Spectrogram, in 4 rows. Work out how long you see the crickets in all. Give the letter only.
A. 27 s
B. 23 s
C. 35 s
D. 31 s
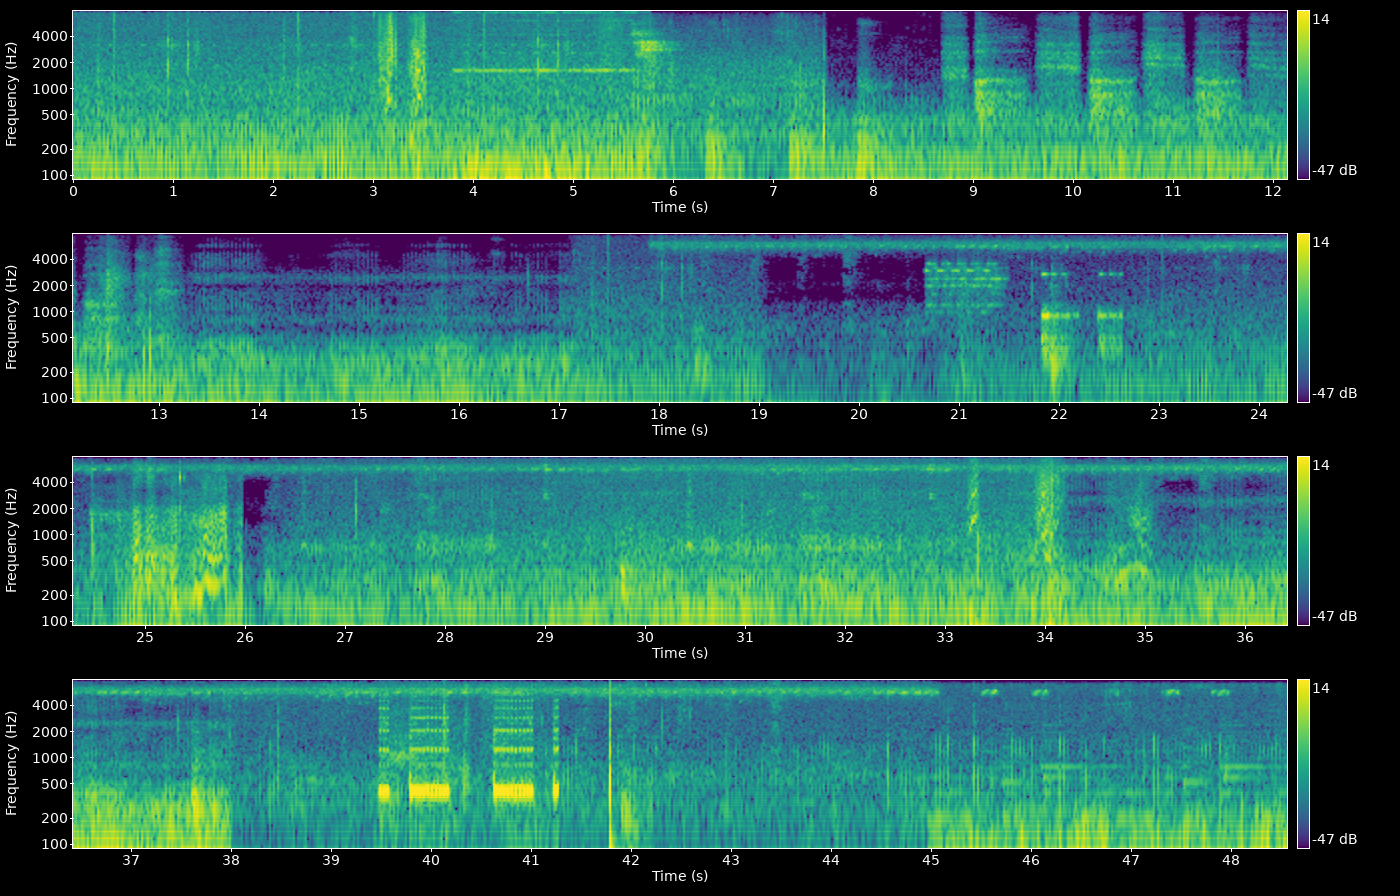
D.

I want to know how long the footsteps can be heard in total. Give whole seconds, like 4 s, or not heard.
not heard.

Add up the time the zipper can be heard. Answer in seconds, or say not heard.
4 s.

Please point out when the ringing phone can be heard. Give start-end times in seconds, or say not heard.
3.8-5.8, 20.6-22.6, 39.5-41.3.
